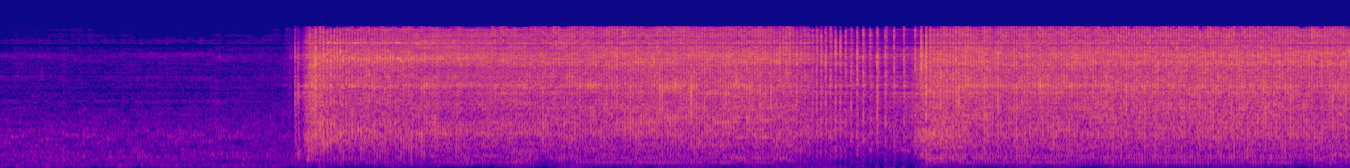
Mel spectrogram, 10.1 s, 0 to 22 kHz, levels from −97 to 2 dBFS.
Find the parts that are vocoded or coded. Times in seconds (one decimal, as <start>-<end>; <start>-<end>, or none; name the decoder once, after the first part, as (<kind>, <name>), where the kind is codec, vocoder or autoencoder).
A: 0.0-2.4 (codec, SNAC); 3.1-8.3; 9.6-10.1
